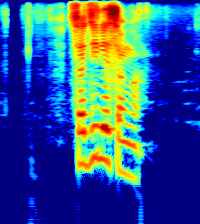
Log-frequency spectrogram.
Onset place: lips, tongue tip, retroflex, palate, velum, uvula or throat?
tongue tip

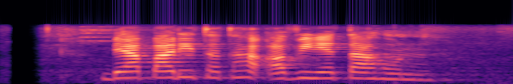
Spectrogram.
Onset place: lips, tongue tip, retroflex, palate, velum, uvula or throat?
lips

